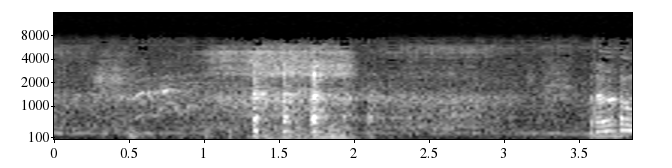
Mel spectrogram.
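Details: Sleeping Labrador Retriever, apparently dreaming with twitching and eye movements; rough, fluttering inspiratory snore with faint room sounds: snoring.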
